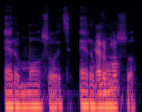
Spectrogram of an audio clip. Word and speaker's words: Hermoso: You don't pronounce the H when you say eroso. It'so. Yeah. Spanish name, so you don't pronounce the H.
